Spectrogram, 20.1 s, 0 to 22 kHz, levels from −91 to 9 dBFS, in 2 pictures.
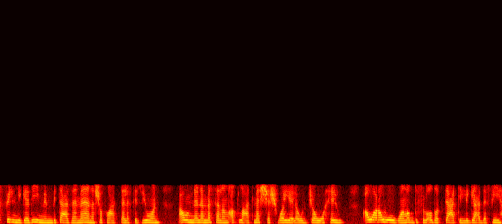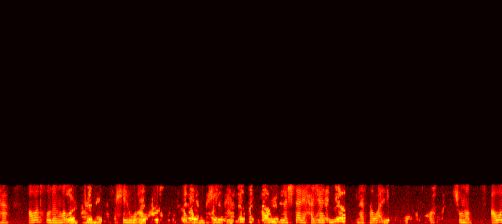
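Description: It's a speech recording, and the trouble is all in the back half. The other side's voice is leaking through at 11.33–12.11, 12.64–15.63 and 16.35–16.98 s, sitting roughly 5 dB above the talker, then again more faintly at 17.75–17.98 and 18.42–18.81 s, around 10 and 20 dB under. That's a far-end voice off a loudspeaker getting back into the mic, likely because the echo canceller didn't fully remove it. Overlapping those same stretches there's speech suppressed in double talk. The talker dips by up to about 25 dB across 11.51–12.37 s, about 15 dB across 12.98–15.69 s and about 30 dB across 16.65–19.21 s, with the level pumping in and out as the other voice runs over it. The likely cause is the canceller failing to separate the two sides and turning both down together. All of it comes through the narrowband call link, with nothing above 4 kHz.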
